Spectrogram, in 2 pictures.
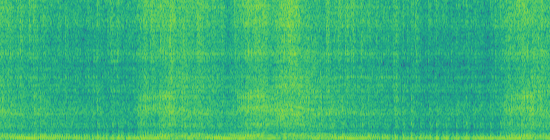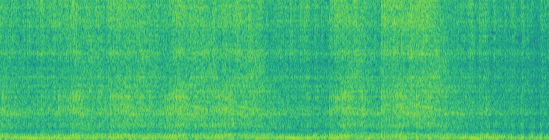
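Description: Buzzy two-stroke holding a steady high note with regular rev swells every second or so, even and clean; engine runs properly.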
